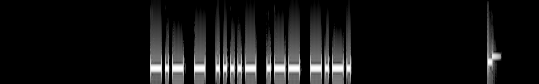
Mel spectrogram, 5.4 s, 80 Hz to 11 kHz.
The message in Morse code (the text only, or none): KT4WC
